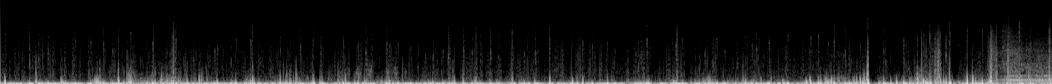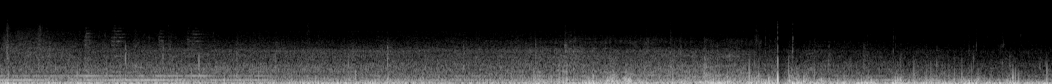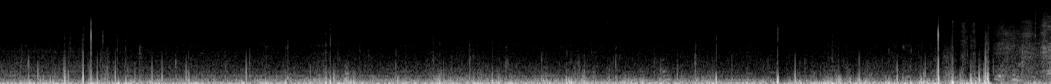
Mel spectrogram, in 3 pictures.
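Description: Wind buffeting a moving camera's microphone, with frequent knocks from jostling. About ten seconds in, a steady engine-like hum comes in, strongest for a few seconds, then carries on more faintly until near the end.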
